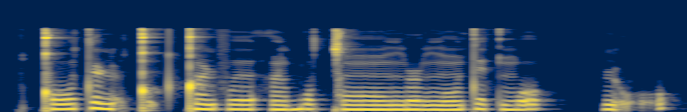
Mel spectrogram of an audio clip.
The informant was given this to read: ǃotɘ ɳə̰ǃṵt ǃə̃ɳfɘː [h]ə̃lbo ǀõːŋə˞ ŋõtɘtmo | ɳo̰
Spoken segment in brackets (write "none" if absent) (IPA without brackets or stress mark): h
